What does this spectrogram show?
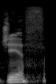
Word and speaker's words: GIF: so this guy invented the gift pronounced jiff as he would tell you back in 1987 which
